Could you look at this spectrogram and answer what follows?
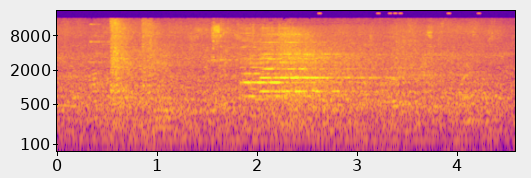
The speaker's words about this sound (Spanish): Las terminales aéreas son una puerta de entrada sonora a cada cultura. En ellas se escuchan sonidos universales, globalizados, pero también empieza a sentirse el sonido local de cada país.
